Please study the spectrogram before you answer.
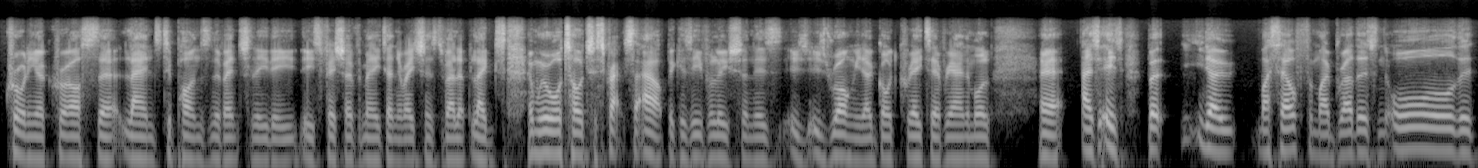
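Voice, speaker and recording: A man's voice: fairly low pitch, a bit bright, clear, resonant tone, no echo. A man who grew up in Zambia, a podcast guest speaking frankly and emphatically in casual discussion.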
